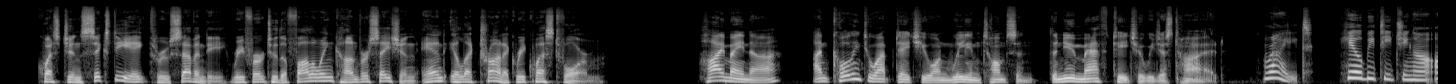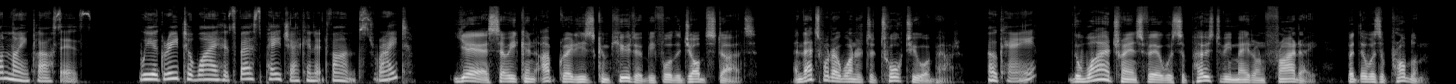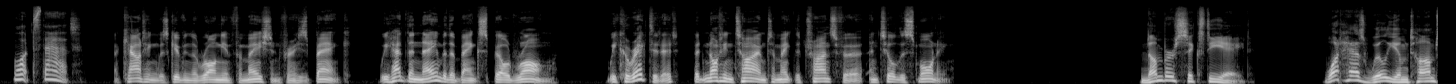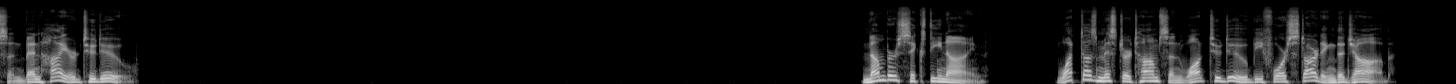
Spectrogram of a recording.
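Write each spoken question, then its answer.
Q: What has William Thompson been hired to do?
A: Teach math online

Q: What does Mr. Thompson want to do before starting the job?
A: Upgrade his computer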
